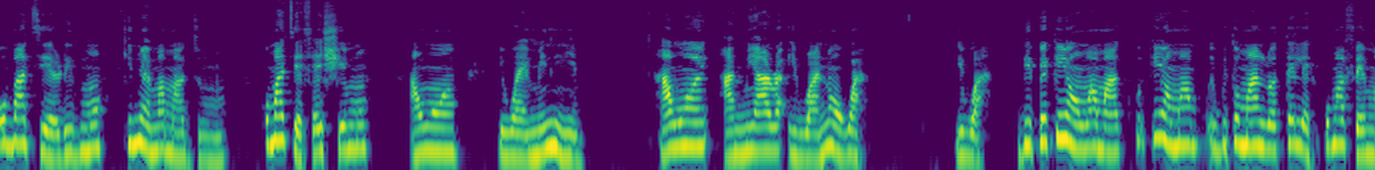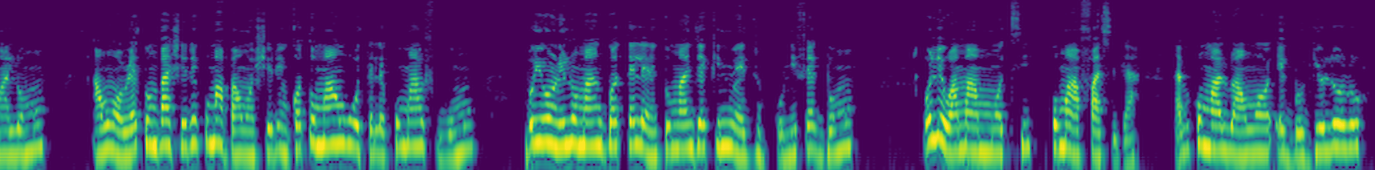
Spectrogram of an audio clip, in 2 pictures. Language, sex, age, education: Yoruba, female, 15-29, tertiary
